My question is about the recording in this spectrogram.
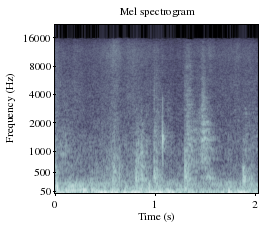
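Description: A cotton T-shirt being handled and spread out on a wooden table: soft rustling and brushing of the fabric, over a low steady hum.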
